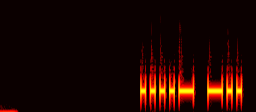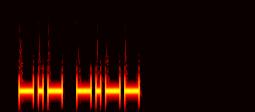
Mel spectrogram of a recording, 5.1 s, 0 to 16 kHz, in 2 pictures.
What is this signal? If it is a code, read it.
Morse code, heard as a keyed tone, about 25 wpm, 700 Hz. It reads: 4D KY
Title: Field Day Exchanges Encore - 25wpm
